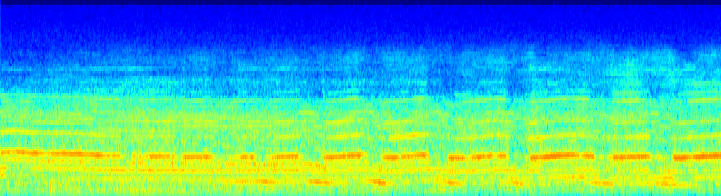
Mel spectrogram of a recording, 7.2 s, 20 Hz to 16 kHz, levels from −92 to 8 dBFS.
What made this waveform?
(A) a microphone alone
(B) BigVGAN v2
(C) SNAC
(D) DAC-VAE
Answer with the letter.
A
